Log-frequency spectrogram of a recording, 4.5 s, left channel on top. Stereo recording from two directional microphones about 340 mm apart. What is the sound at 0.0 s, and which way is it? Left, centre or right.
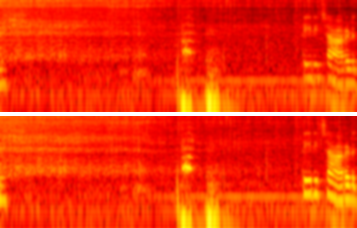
Ratchet, centre.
